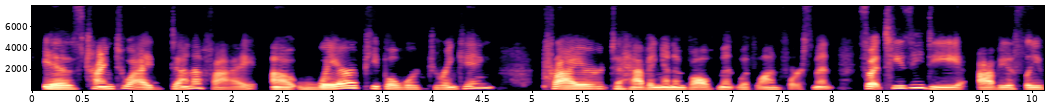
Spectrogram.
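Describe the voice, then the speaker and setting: An American woman giving an informal, halting webinar presentation, speaking through a face mask. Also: low-pitched, no room sound. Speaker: webinar presenter, hospital injury prevention coordinator. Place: on site at a hospital. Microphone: microphone, worn with a face mask.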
